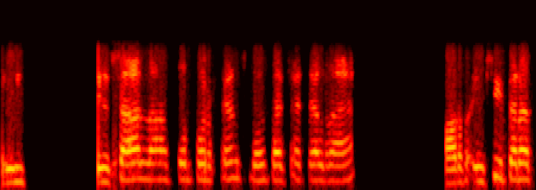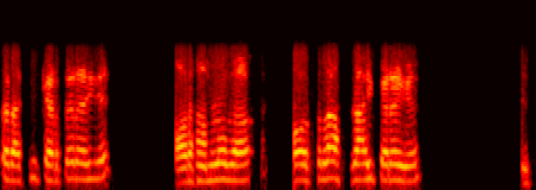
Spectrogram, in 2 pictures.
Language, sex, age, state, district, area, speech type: Urdu, male, 60+, Bihar, Gaya, urban, conversation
